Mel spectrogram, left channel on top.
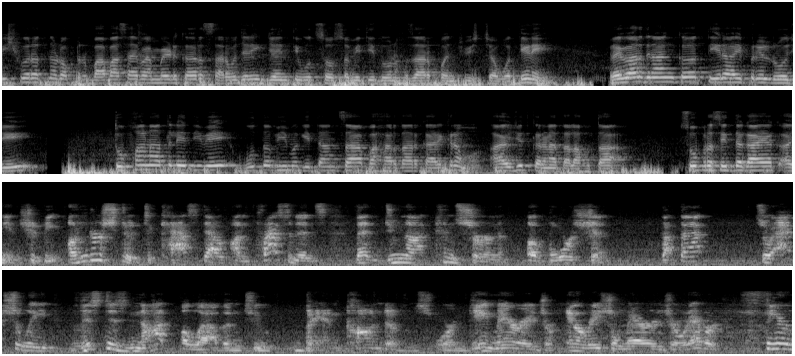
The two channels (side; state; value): both; different; correlation 0.00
